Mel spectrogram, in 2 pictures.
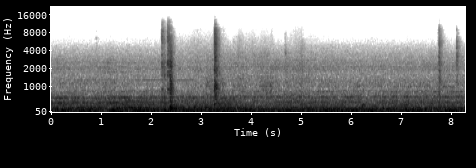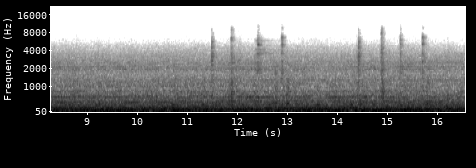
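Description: VIRM double-deck electric train running along the track, heard from inside the driver's cab as a steady low rumble. Sharp clicks and ticks come at intervals: two louder ones about two and three seconds in, then short runs of them later.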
